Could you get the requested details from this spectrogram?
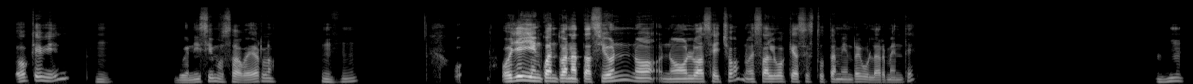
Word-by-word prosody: Oh, - - -5
que - - -4
bien. 200 - -9 0.2
Ujú. 115 -3 -19 0.6
Buenísimo 120 +7 -8
saberlo. 135 +6 -6 0.4
Ujú. 130 +3 -17 1.0
O 420 - -20 0.4
oye, 195 - +7
y 175 - +10
en 160 - +5
cuanto 150 -1 +6
a - - +6
natación, 150 +9 +2
¿no 150 -2 -1
no 130 +1 -2
lo 135 -1 +1
has 130 - -1
hecho? 135 +6 -4
¿No 125 - -11
es 130 - -7
algo 135 0 -2
que - - -3
haces 125 +1 -6
tú 125 - -15
también 120 -2 -9
regularmente? 110 -3 -10 2.4
Ujú. 140 +6 -14
135 Hz, 140 wpm, -22 LUFS, 120-150 Hz, 2.4 s, y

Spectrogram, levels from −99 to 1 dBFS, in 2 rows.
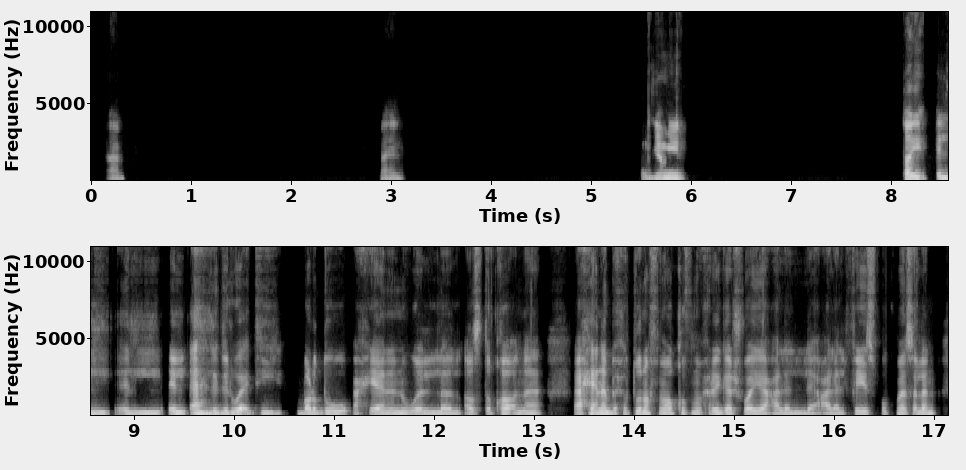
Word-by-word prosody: تمام. 85 -3 -14 2.6
أيوه. 80 -4 -12 2.4
جميل. 90 +2 +1 2.2
طيّب. 190 -3 +6
ال 130 -3 +2 0.2
ال 115 -1 0
الأهل 125 - +3
دلوقتي 115 +7 0
برضو 110 -1 0
أحيانًا 100 -2 0
وال 85 -1 0
ال 80 -1 -1
أصدقائنا 100 +1 -2 0.3
أحيانًا - - +5
بيحطونا 155 -1 +1
في - - -4
مواقف 115 -5 -2
محرجة 105 +5 0
شويّة 100 +1 +1
على 80 0 -3
ال 80 -1 -3
على 75 0 -4
الFacebook 95 +1 -2
مثلًا، 95 -2 0
95 Hz, 85 wpm, -25 LUFS, 85-115 Hz, 2.6 s, طيّب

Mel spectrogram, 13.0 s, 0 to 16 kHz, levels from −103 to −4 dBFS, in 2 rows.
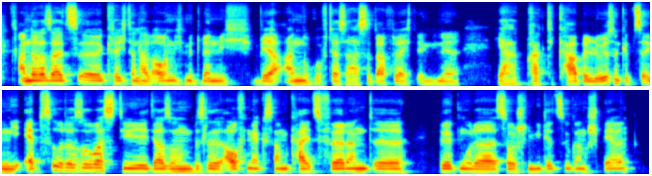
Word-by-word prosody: Andererseits, 130 +1 +4
äh, 130 -1 +1
kriege 130 +1 -5
ich 125 - -9
dann 125 - -4
halt 120 -2 -1
auch 125 - +2
nicht 130 0 -5
mit, 125 -1 -6
wenn 120 0 0
mich 120 0 -7
wer 120 -2 +1
anruft. 115 -2 -2
Also, 110 0 -3
hast 115 0 0
du - - -10
da 110 0 -2
vielleicht 110 -2 -7
irgend 120 0 -12
'ne, 110 -1 -7 0.4
ja, 115 +1 -4
praktikable 115 -1 -1
Lösung? 125 +5 0
Gibt's 120 0 -1
da - - +1
irgendwie 115 0 -1
Apps - - +2
oder 155 -4 +1
so 145 +1 -1
was, 145 0 +5
die 130 -2 +2
da 125 -1 +2
so 125 - -1
'n 120 0 +2
bisschen 120 +1 -1
aufmerksamkeitsfördernd, 125 0 +2
äh, 125 0 +2 0.3
wirken, 130 -1 0
oder 115 -1 +3
Social-Media-Zugangs-Sperren? 125 +2 -3
125 Hz, 185 wpm, -25 LUFS, 120-130 Hz, 0.4 s, was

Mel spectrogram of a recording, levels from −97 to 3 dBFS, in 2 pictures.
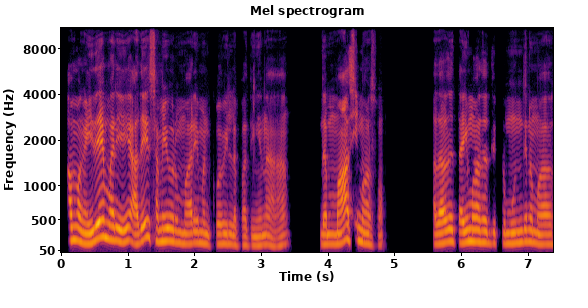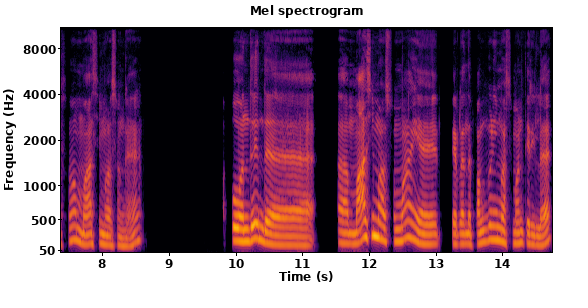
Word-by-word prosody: ஆமாங்க. 185 -6 +3
இதே 220 +5 +8
மாரி 200 -3 +4 0.2
அதே 190 +9 +3
சமயபுரம் 180 -3 +1
மாரியம்மன் 150 -2 -3
கோவில்ல 145 -1 -3
பாத்தீங்கன்னா, 125 +1 -4 0.7
இந்த 140 0 -1 0.2
மாசி 200 +7 +2
மாசம். 140 -6 -5 0.7
அதாவது 155 +5 +3
தை 160 - +3
மாதத்துக்கு 160 -4 -1
முந்தின 165 +3 0
மாசம் 145 +8 -3
மாசி 145 +2 -4
மாசங்க. 120 -3 -5 1.5
அப்போ 195 - -2
வந்து, 180 +3 +4
இந்த 170 -5 +2 1.1
அ - - -1 0.2
மாசி 245 +10 +2
மாசமா 190 0 -2 0.2
எ - - +1 0.4
தெர்ல. 145 0 -2
இந்த 145 - -2
பங்குனி 180 +7 -1
மாசமான்னு 155 -1 -4
தெரில. 135 -3 -2
155 Hz, 120 wpm, -24 LUFS, 145-180 Hz, 1.5 s, இதே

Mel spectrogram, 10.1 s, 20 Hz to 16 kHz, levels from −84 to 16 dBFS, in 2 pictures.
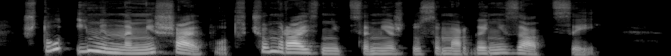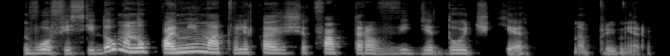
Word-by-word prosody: Что 390 +3 -3
именно 225 - +1
мешает? 175 +6 +2
Вот - - -15
в - - -15
чём 245 0 -3
разница 180 -10 +2
между 145 -1 -7
самоорганизацией 160 +4 -4 0.7
в 175 -1 -7
офисе 160 -3 -2
и - - -14
дома? 280 - +4
Ну, 235 +1 +3
помимо 215 +2 +7
отвлекающих 180 -2 -2
факторов 185 -5 +1
в - - -17
виде 160 0 -8
дочки, 165 - -5 0.3
например. - - -11
175 Hz, 125 wpm, -23 LUFS, 160-200 Hz, 0.7 s, помимо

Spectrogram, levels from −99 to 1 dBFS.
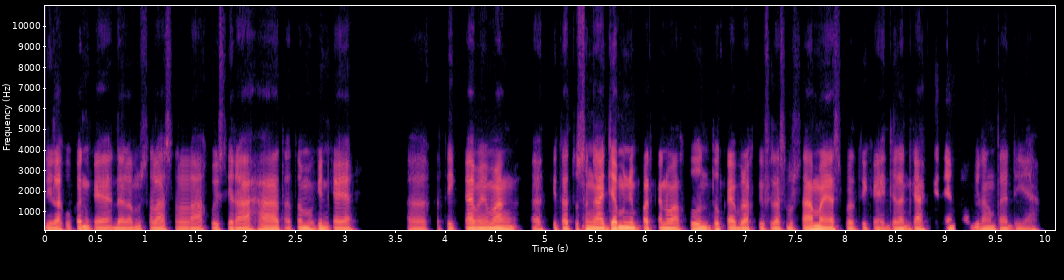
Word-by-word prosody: dilakukan 115 +3 -1
kayak 110 -1 -2
dalam 105 0 -1
sela-sela 100 -1 -2
aku 105 - -20
istirahat, 105 +1 0
atau 110 +2 -5
mungkin 120 +1 +1
kayak, 110 0 -1 0.5
eee, 100 -2 -3 0.2
ketika 105 +2 -1
memang, 110 +2 +5 0.2
eee, 105 -2 -3
kita 110 - -1
tuh 110 - -14
sengaja 120 -1 +6
menyempatkan 115 -3 +3
waktu 105 +6 -2
untuk 130 +5 -2
kayak 115 -6 0
beraktivitas 105 +1 -2
bersama 115 +5 +4
ya, 110 - +4
seperti 110 -2 -4
kayak 100 0 -4
jalan 100 0 0
kaki 105 +1 -2
yang 105 - +1
kamu - - -23
bilang 100 -1 0
tadi 100 -1 -4
ya. 110 - -8
110 Hz, 190 wpm, -25 LUFS, 105-115 Hz, 0.5 s, sengaja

